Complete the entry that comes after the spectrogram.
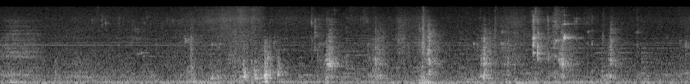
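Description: Close-up wet chewing and lip-smacking of a man eating a mouthful of fufu with eru (afang) soup: a run of short, moist smacks and clicks starting about two seconds in.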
